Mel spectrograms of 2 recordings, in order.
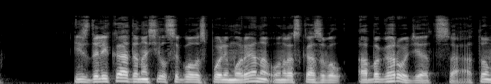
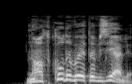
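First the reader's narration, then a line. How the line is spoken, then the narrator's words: Irritated. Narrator (Russian): раздраженно проговорил Франкер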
